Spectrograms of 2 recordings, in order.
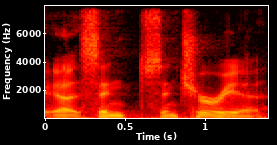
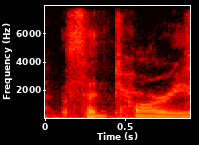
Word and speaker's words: Centauri: Yeah, the great Robert Preston play Centuria. – Centauri.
